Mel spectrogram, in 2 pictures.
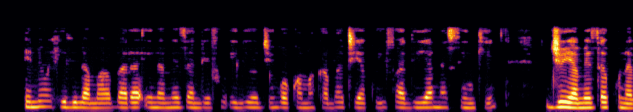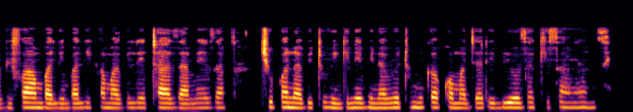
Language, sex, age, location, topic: Swahili, female, 25-35, Nairobi, education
